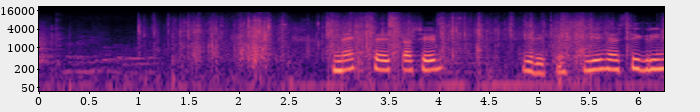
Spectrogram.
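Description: A plastic packet crinkles as hands handle it.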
